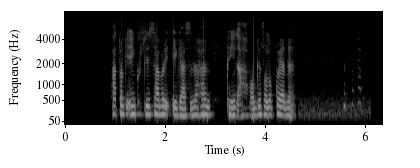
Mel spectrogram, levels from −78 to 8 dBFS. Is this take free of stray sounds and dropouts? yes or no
no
